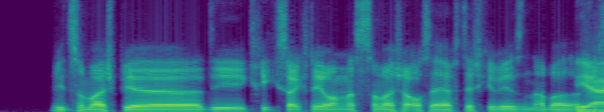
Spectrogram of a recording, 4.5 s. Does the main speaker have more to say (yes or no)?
no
